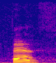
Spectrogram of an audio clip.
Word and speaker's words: Banff: Banff, yeah. B-A-M? Like, I know how it's spelled, but Yeah.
